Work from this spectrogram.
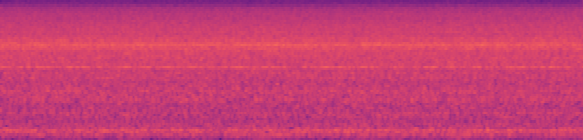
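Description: Steady, unchanging drone with a constant buzzing hum riding on top; the furnace blower is buzzing, cause not yet found.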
